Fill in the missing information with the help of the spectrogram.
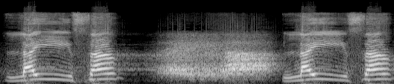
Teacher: اسے نرمی کے ساتھ بغیر کھینچے بغیر جھٹکا دیے معروف پڑھیں گے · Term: یا لین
